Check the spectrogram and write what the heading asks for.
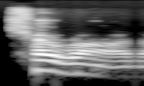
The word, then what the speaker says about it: Charon: Charon, like cherry, Charon.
